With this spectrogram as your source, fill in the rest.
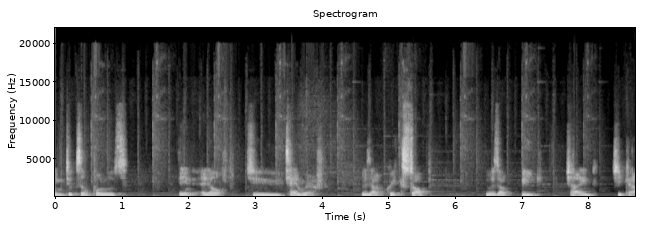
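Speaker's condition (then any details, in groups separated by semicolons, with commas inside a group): Mild cerebral palsy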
